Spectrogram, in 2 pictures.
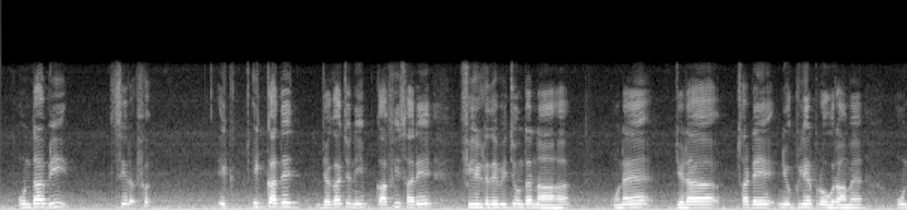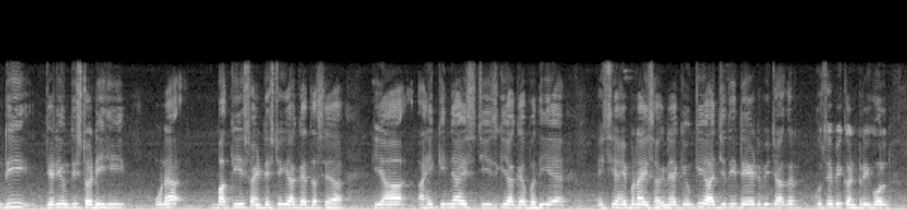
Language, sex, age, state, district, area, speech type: Dogri, male, 30-45, Jammu and Kashmir, Jammu, urban, spontaneous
